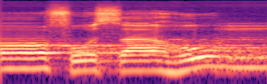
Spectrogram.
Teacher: nun mati bertemu fa di mana pertemuan antara gigi atas dengan bibir bawah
